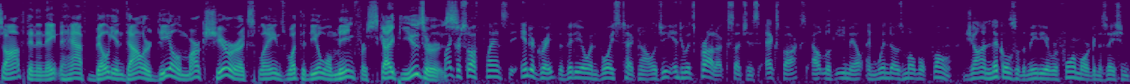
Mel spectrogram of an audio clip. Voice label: wyoming radio news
